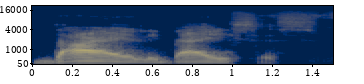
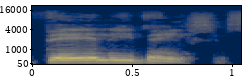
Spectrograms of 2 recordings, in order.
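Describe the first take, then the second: First: It is said with a Texan-sounding vowel. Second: It is said with a standard-sounding vowel. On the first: The speaker calls it wrong. "that's how a Texan would say" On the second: The speaker calls it right. "But it would be daily basis"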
